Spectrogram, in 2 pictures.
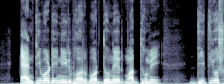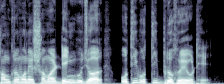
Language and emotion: Bengali, neutral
